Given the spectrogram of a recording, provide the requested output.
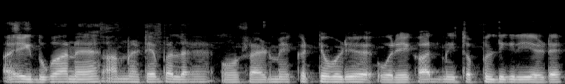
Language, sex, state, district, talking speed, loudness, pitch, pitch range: Marwari, male, Rajasthan, Nagaur, 235 wpm, -16 LUFS, 120 Hz, 115-120 Hz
